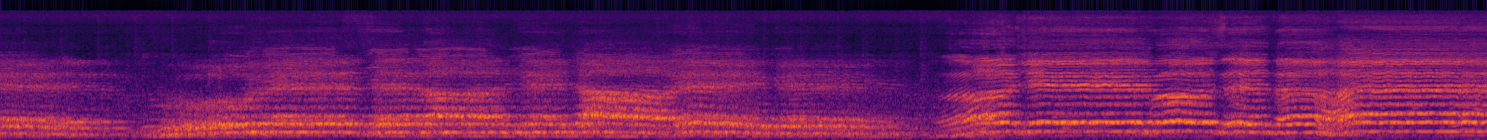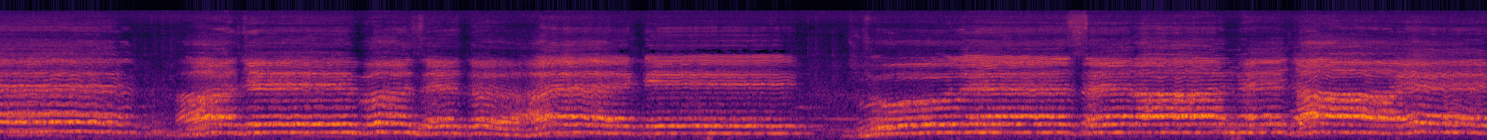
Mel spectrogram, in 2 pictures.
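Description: Voice chanting a noha lament in long, sustained notes that bend and waver, sung in phrases of several seconds with brief pauses between.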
